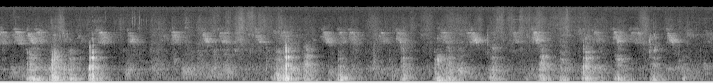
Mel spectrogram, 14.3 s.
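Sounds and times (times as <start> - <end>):
pigs grunting and snorting in a shed: 0.4 - 2.7, 5.4 - 7.2, 7.9 - 13.8.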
